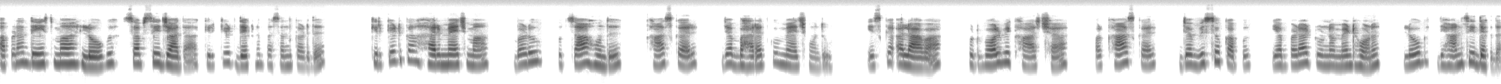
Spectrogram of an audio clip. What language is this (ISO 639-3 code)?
gbm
